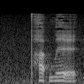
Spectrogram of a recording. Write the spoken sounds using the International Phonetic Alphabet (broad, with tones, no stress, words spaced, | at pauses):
pʰä˦ʔwɛ̰˦˨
